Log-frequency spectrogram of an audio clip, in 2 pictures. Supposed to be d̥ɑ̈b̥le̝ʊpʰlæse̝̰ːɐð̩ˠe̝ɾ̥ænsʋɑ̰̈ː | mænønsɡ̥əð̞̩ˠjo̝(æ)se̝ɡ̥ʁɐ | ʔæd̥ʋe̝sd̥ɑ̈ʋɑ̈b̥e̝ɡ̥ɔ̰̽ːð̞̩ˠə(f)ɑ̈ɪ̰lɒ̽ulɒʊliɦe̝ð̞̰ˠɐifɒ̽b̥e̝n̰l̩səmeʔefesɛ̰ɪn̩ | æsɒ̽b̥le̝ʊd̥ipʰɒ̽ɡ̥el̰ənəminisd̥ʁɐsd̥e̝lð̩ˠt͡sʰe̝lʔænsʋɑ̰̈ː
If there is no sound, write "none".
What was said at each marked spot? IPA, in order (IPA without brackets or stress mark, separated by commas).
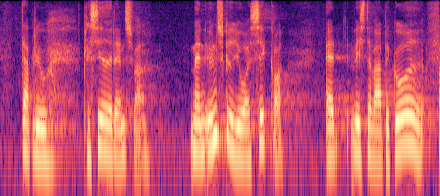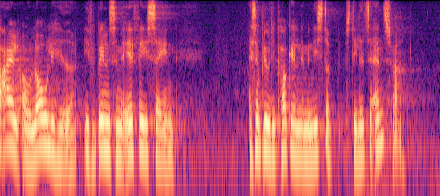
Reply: æ, f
